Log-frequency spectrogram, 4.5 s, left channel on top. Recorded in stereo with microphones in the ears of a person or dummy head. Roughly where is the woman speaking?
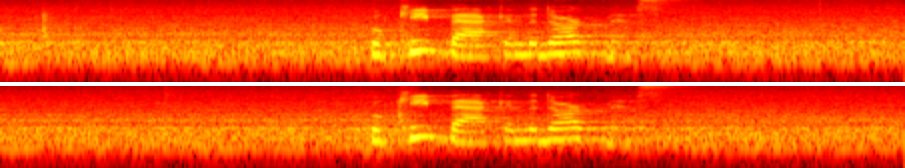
Centre.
